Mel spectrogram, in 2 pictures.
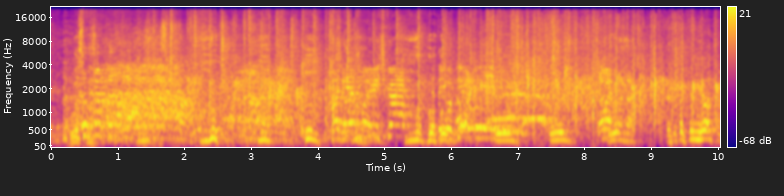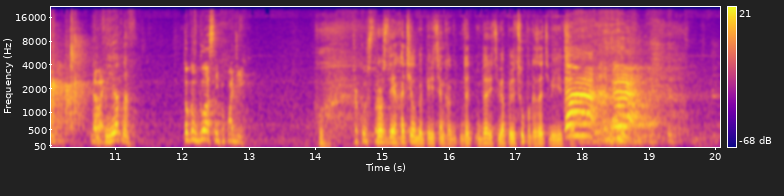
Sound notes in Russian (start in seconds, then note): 1.4 смех, аплодисменты; 8.3 Аплодисменты; 18.1 Смех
